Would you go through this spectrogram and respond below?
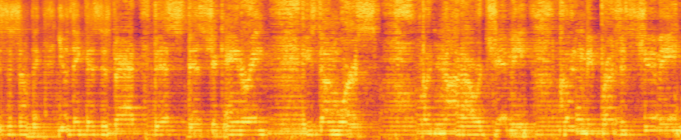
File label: vocoded; chuck mcgill; chicanery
